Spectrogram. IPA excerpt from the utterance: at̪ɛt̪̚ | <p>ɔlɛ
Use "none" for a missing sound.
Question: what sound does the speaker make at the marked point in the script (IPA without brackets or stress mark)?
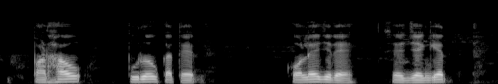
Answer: k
